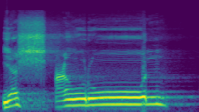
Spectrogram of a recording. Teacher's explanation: huruf shin makhrajnya ada pada wastul lisan, yaitu tengah lidah, sama dengan makhrajnya huruf jim dan ya.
